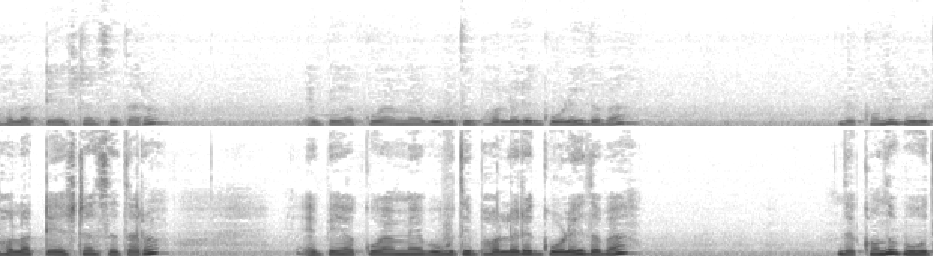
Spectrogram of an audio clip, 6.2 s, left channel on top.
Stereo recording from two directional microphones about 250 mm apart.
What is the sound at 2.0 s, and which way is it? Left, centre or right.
A woman's voice, right.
